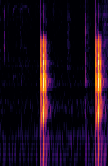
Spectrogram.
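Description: A chess program's move sound: two short wooden-sounding clicks about a second apart, each marking a move played on the board.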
